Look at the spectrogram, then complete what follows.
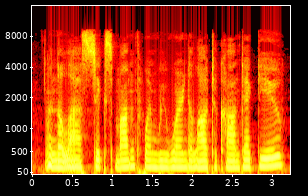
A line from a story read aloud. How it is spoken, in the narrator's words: Derek grumbles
